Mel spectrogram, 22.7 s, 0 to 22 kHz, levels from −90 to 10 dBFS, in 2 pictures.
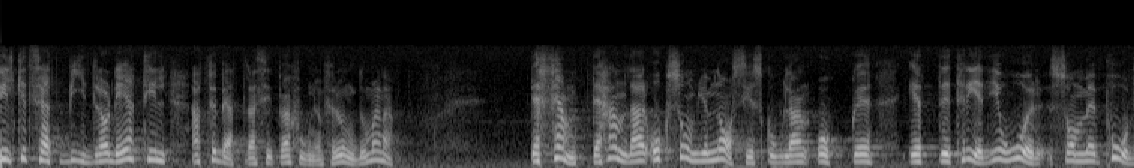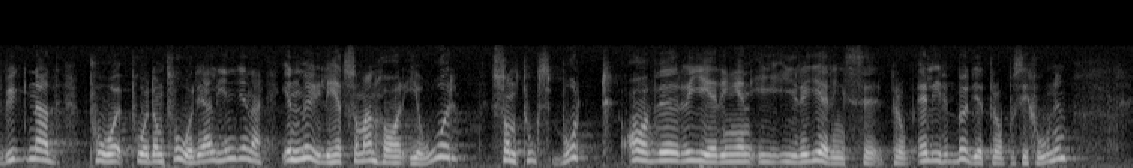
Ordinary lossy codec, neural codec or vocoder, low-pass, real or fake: none; none; 7.2 kHz; real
